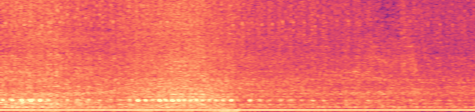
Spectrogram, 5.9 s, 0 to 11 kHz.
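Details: Honda Civic Type R, warm idle, rattle only after about 10 minutes warm, present for about 7k miles despite oil change and valve clearance: fast metallic rattle over steady hum; owner suspects timing chain, tensioner or guides, booked for replacement.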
